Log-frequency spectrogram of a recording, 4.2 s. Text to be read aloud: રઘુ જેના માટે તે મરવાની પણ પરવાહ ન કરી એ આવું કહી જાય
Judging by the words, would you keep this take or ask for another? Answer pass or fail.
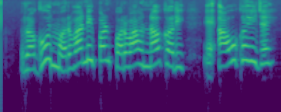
fail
